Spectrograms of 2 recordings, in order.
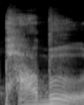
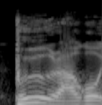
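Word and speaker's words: וָו: 라고 하는 아 뭐 바브 라고 읽고 바보 아니고요 바브 또는 부유하고 있는 히브리어 단어는 모든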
